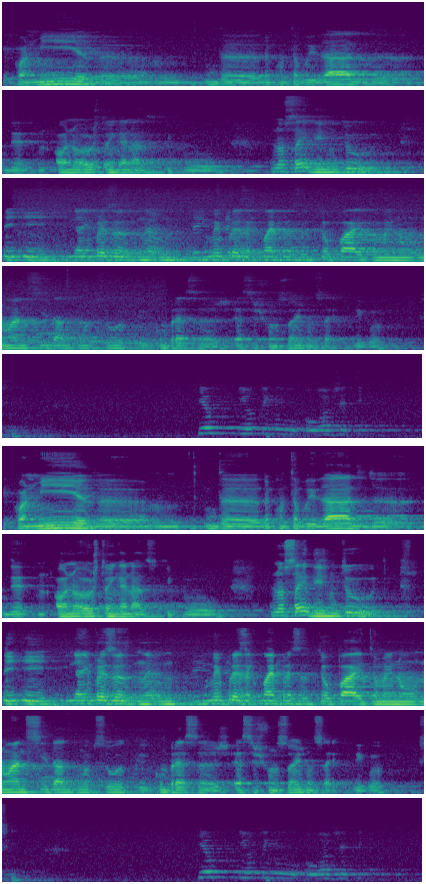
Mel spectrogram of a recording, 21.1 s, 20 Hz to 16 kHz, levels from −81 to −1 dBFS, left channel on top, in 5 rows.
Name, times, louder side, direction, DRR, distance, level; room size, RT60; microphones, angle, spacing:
voice 1, 0.0-16.5 16.8-16.9, right 4 dB, 85° right, 14 dB, 0.4 m, -27 dB
sound 1, 8.5-14.3, equal, 85° left, 1.7 m, -42 dB
voice 2, 8.6-9.1 9.9-11.0 18.8-20.5, left 1 dB, 15° left, 7 dB, 0.5 m, -44 dB
10.5 x 5.7 x 8.0 m, 2.1 s
head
